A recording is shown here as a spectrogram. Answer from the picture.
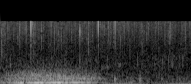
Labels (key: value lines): label: biophony, growl
recorder: SoundTrap 500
